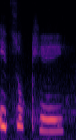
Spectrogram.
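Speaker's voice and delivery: small, sad, mournful little voice, acted out. Retelling their own past reply, in a mock-sad little voice. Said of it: "In that little sad voice".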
